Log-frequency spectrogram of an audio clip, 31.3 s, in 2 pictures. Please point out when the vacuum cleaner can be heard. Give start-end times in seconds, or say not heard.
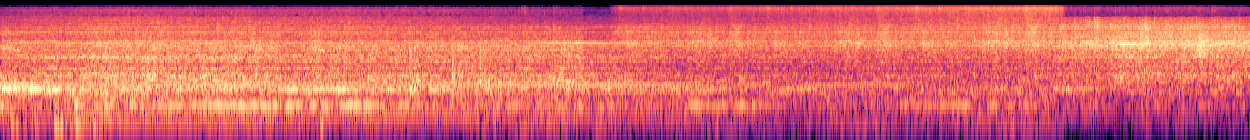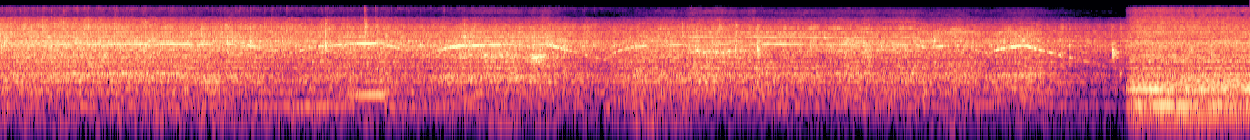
0.0-31.2.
